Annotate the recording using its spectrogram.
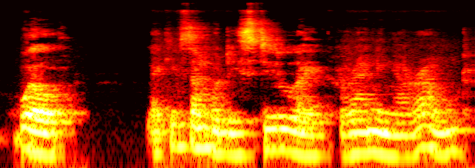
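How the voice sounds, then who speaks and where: Her voice is a woman's, pitched very deep and low. Audible echo fills the room. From Kenya. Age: 60s. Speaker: matchmaking show guest. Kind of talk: interview. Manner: halting.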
